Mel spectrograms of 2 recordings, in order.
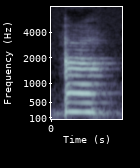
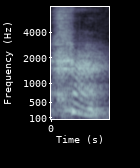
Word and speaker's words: há: First of all, it is ‘há’, with a silent ‘h’. Don’t say ‘Rá’.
